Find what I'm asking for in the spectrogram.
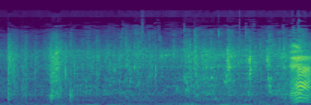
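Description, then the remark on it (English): Water splashes and churns in a steady, agitated wash for several seconds, ending with a louder surge and a brief strained vocal sound. “Your head in the water and you'll”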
